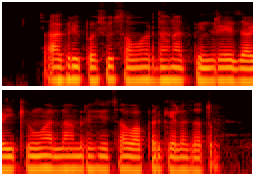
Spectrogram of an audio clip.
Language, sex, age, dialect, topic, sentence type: Marathi, male, 25-30, Standard Marathi, agriculture, statement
